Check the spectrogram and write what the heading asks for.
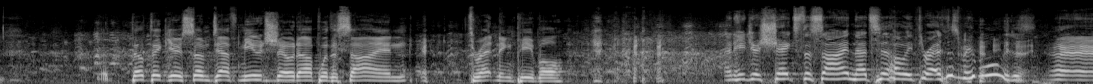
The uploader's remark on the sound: Live from the Helium Comedy Club in Portland Oregon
